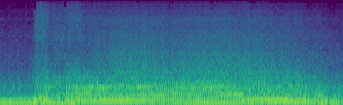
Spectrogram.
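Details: Mini running and revving cleanly with smooth climbing pitch, no hunting or hiss, after replacing disintegrated rubber vacuum elbows on the MAP sensor and air bypass sensor that had caused limp mode; vacuum leaks fixed, normal running.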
